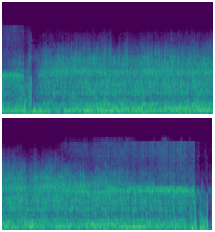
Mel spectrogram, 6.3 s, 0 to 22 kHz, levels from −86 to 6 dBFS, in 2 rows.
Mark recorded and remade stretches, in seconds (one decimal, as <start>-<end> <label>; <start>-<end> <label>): 0.0-6.3 recorded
